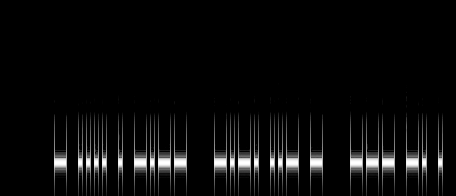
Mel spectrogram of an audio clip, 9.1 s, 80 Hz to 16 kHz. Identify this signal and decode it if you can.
Morse code, heard as a keyed tone, about 15 wpm, 700 Hz. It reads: THEY CUT ONE
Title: Sentences from Top 1400 Words 15wpm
